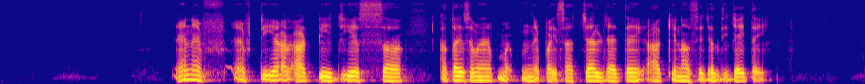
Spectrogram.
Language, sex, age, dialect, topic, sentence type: Maithili, male, 41-45, Bajjika, banking, question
